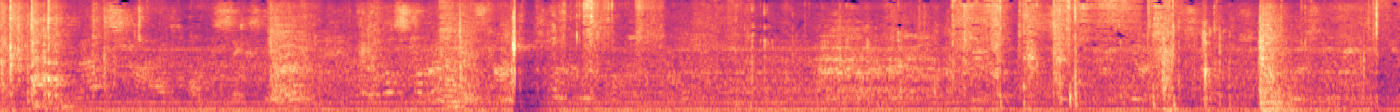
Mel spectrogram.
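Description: Steady low hum of a running kitchen appliance, with scattered clicks and scrapes of plastic food tubs, plates and a sauce bottle being handled.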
